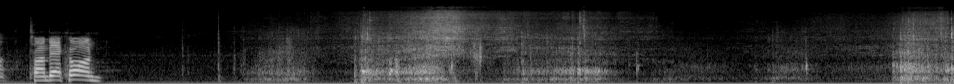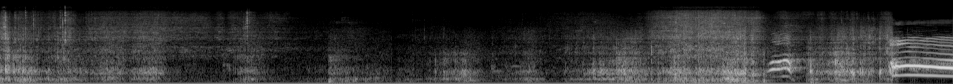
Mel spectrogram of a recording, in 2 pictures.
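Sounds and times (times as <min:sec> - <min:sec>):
bike tyres rolling over dirt: 0:01.6 - 0:19.0.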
